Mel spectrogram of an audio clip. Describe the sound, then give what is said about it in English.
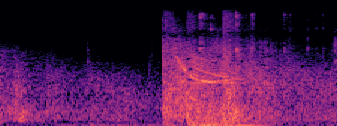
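Gunfire erupts during a shootout between armed men. After a quiet lead-in, a sudden loud blast bursts out and rings on for nearly a second before easing off. “Joe shoots Mickey and stumbles forwards, trading fire with another henchman.”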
